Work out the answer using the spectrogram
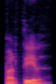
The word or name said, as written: Partir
